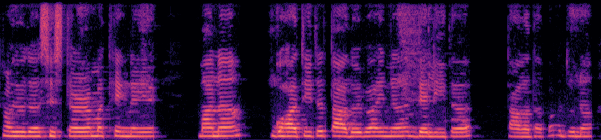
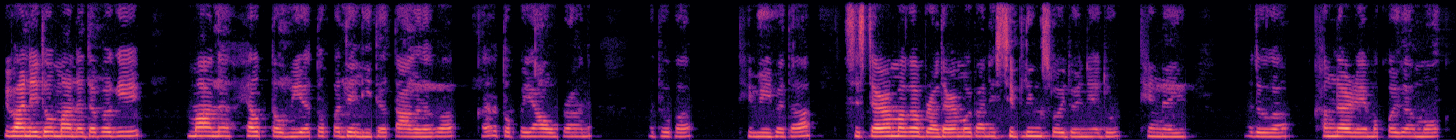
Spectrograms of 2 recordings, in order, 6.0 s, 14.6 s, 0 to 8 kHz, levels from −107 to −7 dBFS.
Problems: none marked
